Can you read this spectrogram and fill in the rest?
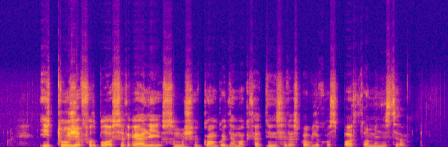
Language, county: Lithuanian, Kaunas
